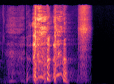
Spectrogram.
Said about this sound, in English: I've got a cough.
